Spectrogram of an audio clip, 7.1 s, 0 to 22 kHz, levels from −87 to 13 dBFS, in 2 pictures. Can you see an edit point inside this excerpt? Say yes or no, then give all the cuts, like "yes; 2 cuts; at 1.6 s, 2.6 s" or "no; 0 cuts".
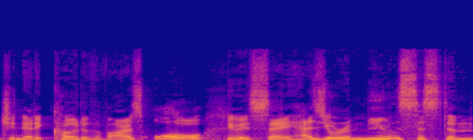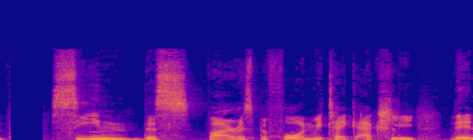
yes; 1 cut; at 1.7 s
